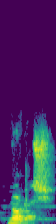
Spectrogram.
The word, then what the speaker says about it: Gnorgush: Norgush. Norgush? It's spelled Gnorgush.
